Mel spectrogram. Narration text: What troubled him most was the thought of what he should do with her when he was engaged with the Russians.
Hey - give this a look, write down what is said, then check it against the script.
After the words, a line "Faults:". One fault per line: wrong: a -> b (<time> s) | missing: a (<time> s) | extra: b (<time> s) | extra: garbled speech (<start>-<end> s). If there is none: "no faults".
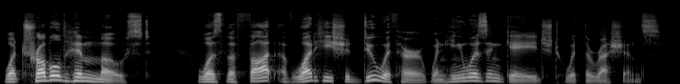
What troubled him most was the thought of what he should do with her when he was engaged with the Russians.
Faults:
no faults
